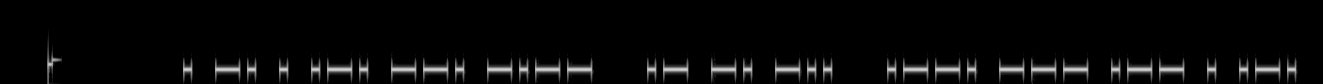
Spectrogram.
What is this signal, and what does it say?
Morse code, heard as a keyed tone, about 15 wpm, 700 Hz. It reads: ENERGY AND POWER
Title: Sentences from Top 1000 Words - Review Part 6 - 15wpm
